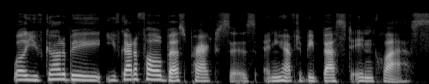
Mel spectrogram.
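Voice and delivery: plain

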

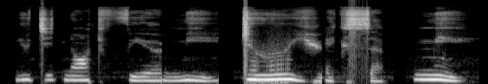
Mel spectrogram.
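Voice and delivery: slow, deliberate voice of the goddess of death. A game master voicing the goddess of death offering the adventurers her mantle, goddess of death voice. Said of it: "You're accepting it from the goddess of death. / You're accepting it from the goddess of death".

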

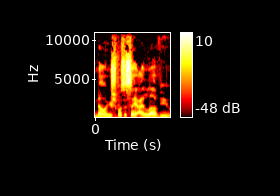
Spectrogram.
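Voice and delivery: ordinary talk, nothing marked

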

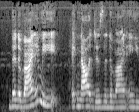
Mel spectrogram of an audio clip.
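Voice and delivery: ordinary talk

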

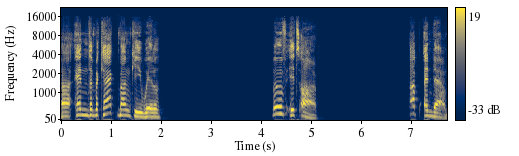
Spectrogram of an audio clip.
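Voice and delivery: theatrical put-on British accent. Imitating a guy who makes everything dramatic, in a dramatic british accent. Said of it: "this guy likes to make everything dramatic in the British accent, so he's like".

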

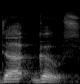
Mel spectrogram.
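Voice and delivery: odd loaded delivery, low and soft. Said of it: "Why you say it like that?".

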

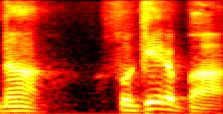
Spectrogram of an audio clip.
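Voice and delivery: wiseguy gangster voice. Retelling how a man said a phrase, doing a mobster impression. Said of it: "he sounded just like a mobster".

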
